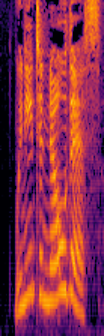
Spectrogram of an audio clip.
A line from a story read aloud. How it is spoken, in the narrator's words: Callie shouted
